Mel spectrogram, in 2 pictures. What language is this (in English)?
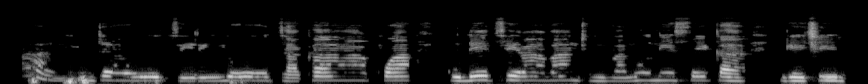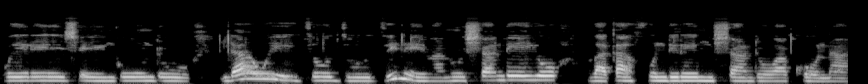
Ndau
